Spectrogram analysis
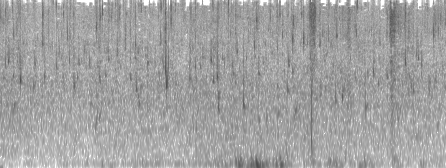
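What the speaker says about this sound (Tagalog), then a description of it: "Ang sarap din pakinggan ng dumadaloy na tubig." Clear spring water flowing out of the ground in Alaska, a soft steady trickle and burble close by, with a slightly louder splashing surge partway through.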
